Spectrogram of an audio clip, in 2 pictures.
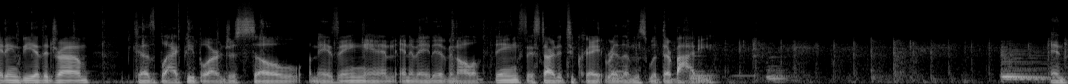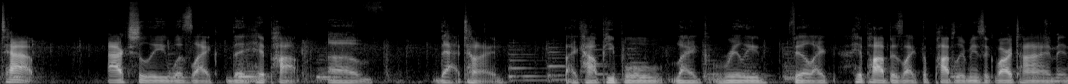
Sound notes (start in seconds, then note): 5.9 light music; 7.3 shoes tapping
